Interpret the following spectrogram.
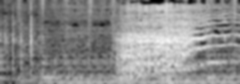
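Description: Old wooden gate doors creaking open over background music; the creak grows loud in the second half and swoops up and down in pitch.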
